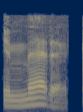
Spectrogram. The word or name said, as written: emetic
